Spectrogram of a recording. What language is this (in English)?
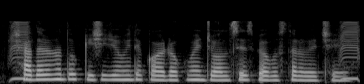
Bangla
